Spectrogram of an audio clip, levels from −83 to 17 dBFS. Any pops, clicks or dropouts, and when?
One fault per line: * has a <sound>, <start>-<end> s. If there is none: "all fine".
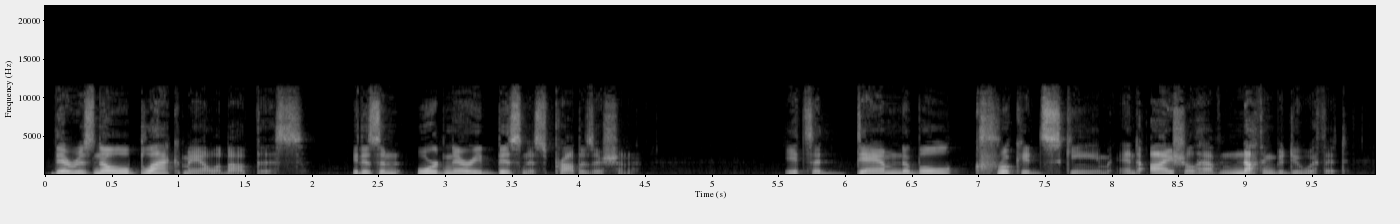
all fine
